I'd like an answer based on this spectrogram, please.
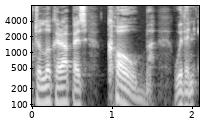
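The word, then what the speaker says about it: Cobh: map you'll have to look it up as kobe with an h at the end kobe in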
